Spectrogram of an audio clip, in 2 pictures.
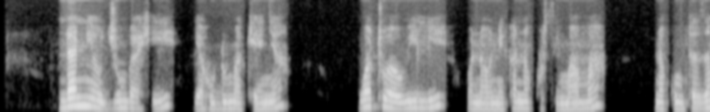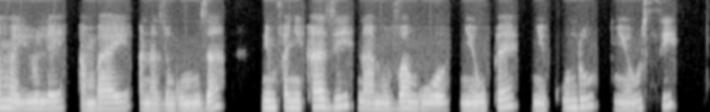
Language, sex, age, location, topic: Swahili, female, 25-35, Kisumu, government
